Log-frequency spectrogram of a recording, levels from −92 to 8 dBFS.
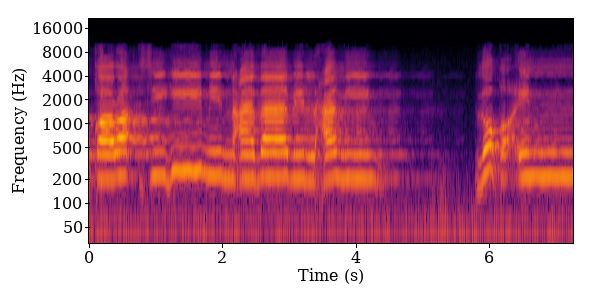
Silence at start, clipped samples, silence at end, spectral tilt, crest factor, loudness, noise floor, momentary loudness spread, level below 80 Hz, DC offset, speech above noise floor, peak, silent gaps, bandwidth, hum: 0 s; under 0.1%; 0 s; -4.5 dB/octave; 18 dB; -21 LUFS; -50 dBFS; 12 LU; -52 dBFS; under 0.1%; 29 dB; -4 dBFS; none; 10 kHz; none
